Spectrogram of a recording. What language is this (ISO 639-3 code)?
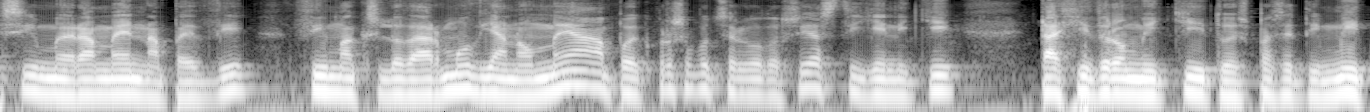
ell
